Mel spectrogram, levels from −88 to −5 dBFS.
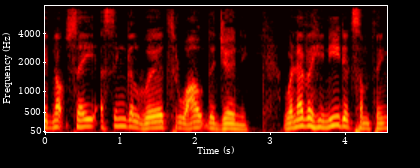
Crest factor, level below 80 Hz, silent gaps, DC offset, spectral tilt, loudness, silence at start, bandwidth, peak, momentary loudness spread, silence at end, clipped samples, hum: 14 dB; -56 dBFS; none; under 0.1%; -6.5 dB/octave; -38 LUFS; 0 s; 7.6 kHz; -22 dBFS; 7 LU; 0 s; under 0.1%; none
